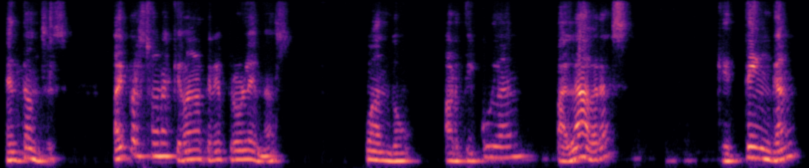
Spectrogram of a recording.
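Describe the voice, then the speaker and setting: A man teaching a class, explaining slowly and deliberately and checking often that his students follow. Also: fairly high pitch, animated, a bit bright, slightly rough, rough recording. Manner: questioning, repetitive explanations with check-ins. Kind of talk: classroom lecture.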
